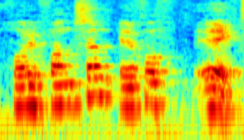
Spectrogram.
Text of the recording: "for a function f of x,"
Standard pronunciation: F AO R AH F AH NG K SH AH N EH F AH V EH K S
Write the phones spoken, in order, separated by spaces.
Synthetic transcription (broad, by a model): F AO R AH F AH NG SH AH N EH F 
